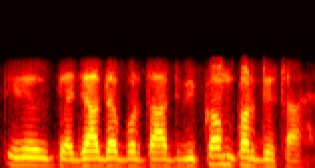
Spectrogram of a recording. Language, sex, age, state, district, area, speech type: Urdu, male, 18-30, Delhi, South Delhi, urban, conversation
